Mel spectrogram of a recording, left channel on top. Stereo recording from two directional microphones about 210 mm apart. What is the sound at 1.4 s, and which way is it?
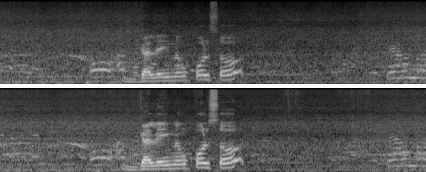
Speech, 40° right (ahead or behind).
